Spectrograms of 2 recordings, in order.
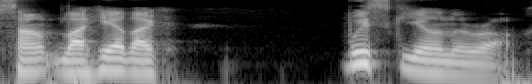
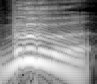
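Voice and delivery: disgusted bleh; 5 semitones higher, 12 dB louder than usual. Retold or imitated. Pulling faces at vodka.

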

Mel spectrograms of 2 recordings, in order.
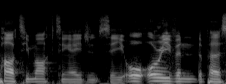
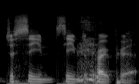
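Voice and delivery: ordinary delivery

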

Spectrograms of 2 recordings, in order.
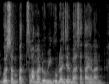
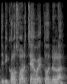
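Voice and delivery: ordinary talk, nothing marked

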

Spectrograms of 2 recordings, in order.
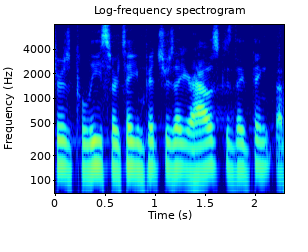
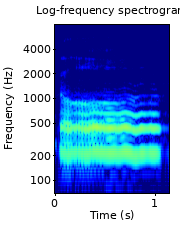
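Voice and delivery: high, drawn-out nervous "oh"; mock fearful held note; small high whimper of dread; intimidated oh; 8 semitones higher than usual. President gets in his face.

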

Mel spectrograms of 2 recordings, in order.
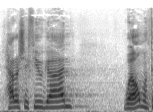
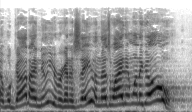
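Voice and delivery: grumbling Jonah; 5 semitones higher, 5 dB louder than usual. Retold or imitated. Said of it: "he starts to grumble".

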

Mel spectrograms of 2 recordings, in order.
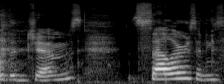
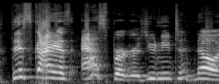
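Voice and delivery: loud, tactless yelled news; loud oblivious announcement; loud blunt announcement; 4 semitones higher, 10 dB louder than usual. Retold or imitated. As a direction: yell it in their faces.

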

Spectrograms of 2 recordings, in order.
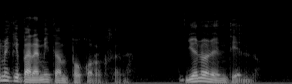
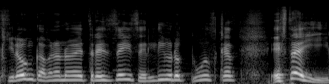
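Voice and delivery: higher, hammed-up sales patter; mock sales pitch; 8 semitones higher than usual. Defending himself to the bookseller with a hammed-up sales pitch. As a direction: sell it like a cheesy shop promo.

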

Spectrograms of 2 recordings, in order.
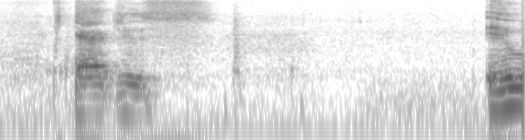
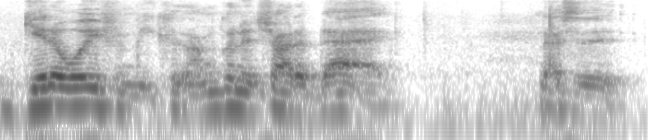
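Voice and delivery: normal talking voice

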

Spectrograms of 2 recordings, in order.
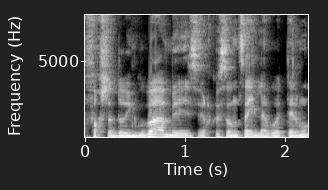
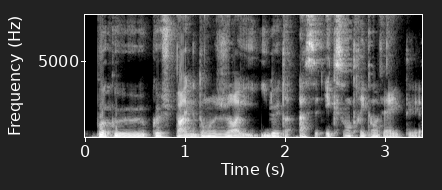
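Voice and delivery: usual speaking voice

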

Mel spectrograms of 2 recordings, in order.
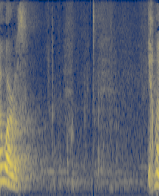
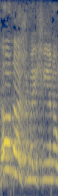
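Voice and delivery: lightly raised, imitating an excited crowd; excited congregational plea; 5 semitones higher, faster than usual. Teacher imitating the shul crowd at Hallel, excited. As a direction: mimic worshippers' eager cry with a modest lift in pitch. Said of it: "with excitement".

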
